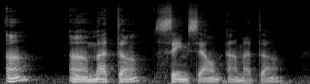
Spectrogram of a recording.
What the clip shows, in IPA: ɛ̃ matɛ̃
